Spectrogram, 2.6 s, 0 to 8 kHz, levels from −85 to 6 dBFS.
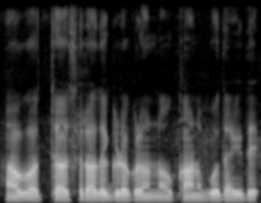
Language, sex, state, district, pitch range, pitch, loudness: Kannada, male, Karnataka, Koppal, 130-135 Hz, 130 Hz, -16 LUFS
